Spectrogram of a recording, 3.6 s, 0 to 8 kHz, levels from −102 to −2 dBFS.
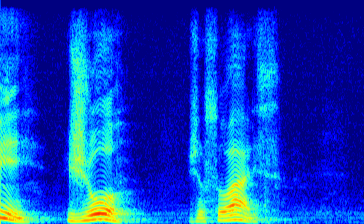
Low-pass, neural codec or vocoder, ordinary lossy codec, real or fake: none; none; none; real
